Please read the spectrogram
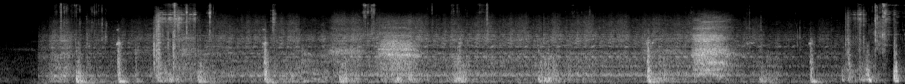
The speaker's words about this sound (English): I can't get the engine started.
